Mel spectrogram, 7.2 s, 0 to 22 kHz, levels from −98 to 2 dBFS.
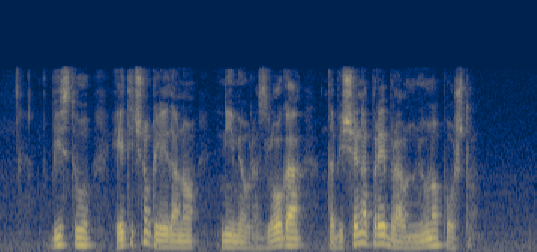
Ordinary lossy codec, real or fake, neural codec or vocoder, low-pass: none; real; none; 7.2 kHz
